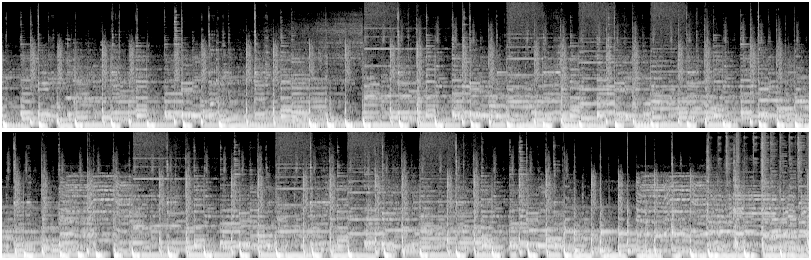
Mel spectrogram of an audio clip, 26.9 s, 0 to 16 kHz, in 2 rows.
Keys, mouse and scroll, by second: 0.0-0.6 click, 2.6 Return, 3.2 click, 6.8 shift+F6, 8.3 ctrl+l, 9.7-12.5 drag, 14.2 Return, 15.1 click, 15.5 v, 16.4 ctrl+l, 18.0-21.7 drag, 25.4-26.9 scroll down 1.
